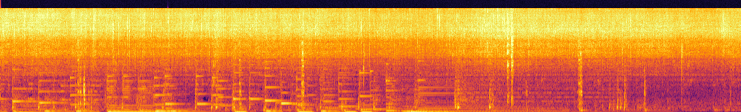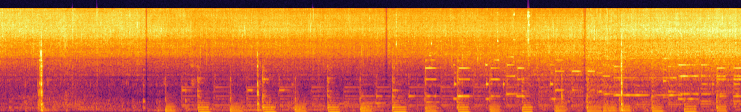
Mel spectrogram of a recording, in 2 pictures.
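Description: Asparagus and small scallops sizzling in oil in a nonstick pan, stirred and tossed with a spatula, with a steady high hiss and a few sharp clicks of the spatula against the pan.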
